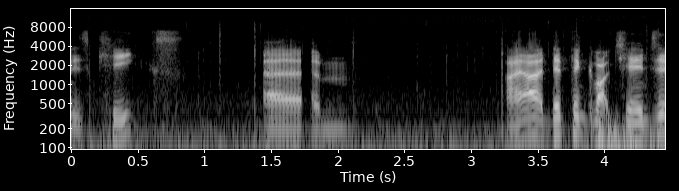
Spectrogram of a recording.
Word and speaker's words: Keeks: Yeah, so it's pronounced Keeks, but a lot of people pronounce it all sorts of ways. K33 is the common go-to because I think people don't know how to say it.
